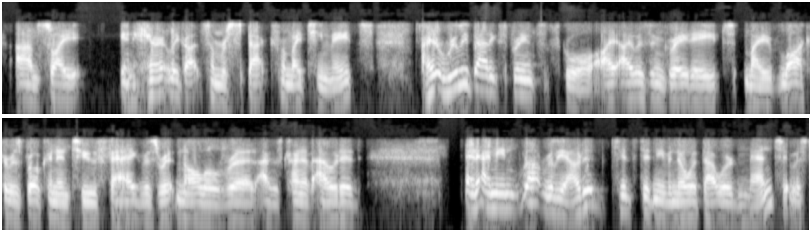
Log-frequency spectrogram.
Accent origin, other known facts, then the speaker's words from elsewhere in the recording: Calgary, Alberta, Canada; I only knew growing up in Calgary. So I wouldn't, you know, I didn't have an experience like growing up in a major metropolitan city like Paris or Toronto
